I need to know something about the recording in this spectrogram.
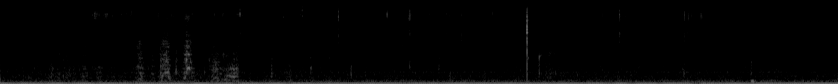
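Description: Faint handling noise: soft rustles and small clicks, with one sharper click about five seconds in, over a steady low hum.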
